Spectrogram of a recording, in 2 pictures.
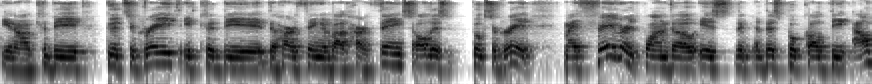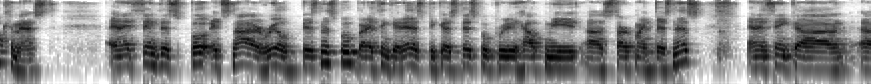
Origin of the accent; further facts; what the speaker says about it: Russia; accent: Russian; my Russian accent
